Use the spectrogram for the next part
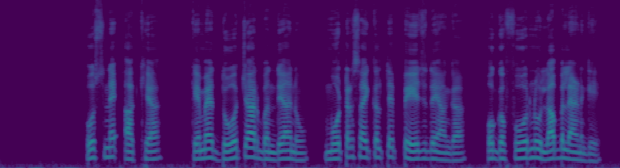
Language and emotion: Punjabi, neutral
